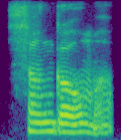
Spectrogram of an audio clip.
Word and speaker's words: Sangoma: Sangoma.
